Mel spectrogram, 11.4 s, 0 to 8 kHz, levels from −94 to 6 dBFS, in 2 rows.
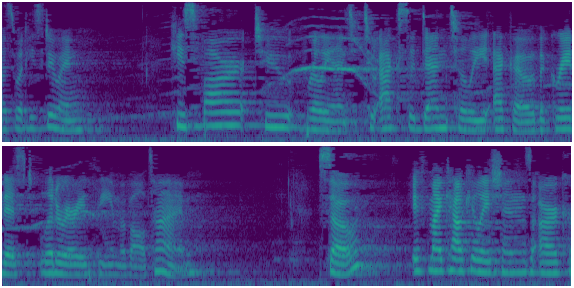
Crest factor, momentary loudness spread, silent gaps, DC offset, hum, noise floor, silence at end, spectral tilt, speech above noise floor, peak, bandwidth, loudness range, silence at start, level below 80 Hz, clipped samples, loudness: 26 dB; 12 LU; none; under 0.1%; none; -66 dBFS; 0 s; -3 dB/octave; 25 dB; -18 dBFS; 8 kHz; 4 LU; 0 s; -70 dBFS; under 0.1%; -41 LUFS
